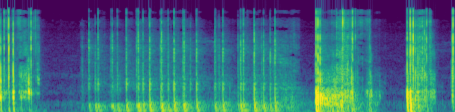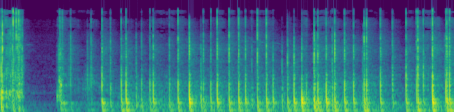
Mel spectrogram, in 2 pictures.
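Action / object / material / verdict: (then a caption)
tap / varnished wooden tabletop / wood / none. Long fingernail tips tap rapidly on a glossy, varnished solid wooden tabletop, making quick, dry clicking bursts with short silent pauses between them. Two louder, fuller knocks stand out near the middle before the fast tapping resumes.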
